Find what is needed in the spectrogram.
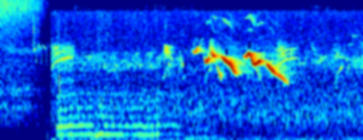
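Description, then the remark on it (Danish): A few high, thin Bohemian waxwing trilling calls ring out in quick succession near the end, clear, following a low steady hum with no one talking. “så har de jo det her sådan øh, mm. vanvittigt meget hyggelige øh, mm. kald”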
